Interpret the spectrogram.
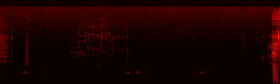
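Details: Male African hoopoe, skulking near the base of thick bushes and puffing up his neck to push air through the call, giving soft, low hollow 'hoop' notes in groups of two or three, calling for females; twittering from other birds and a loud knock at the end.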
